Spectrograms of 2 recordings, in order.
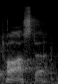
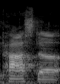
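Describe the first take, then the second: First: It is said with an American pronunciation. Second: It is said with a Canadian pronunciation. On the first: "a lot of Americans say pasta" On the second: "Canadians say pasta"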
